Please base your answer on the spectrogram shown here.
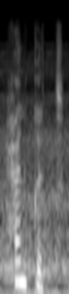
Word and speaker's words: حنقط: وبتتنطق تي تي تي الشعير وبتتنطق حنقط الثيران وبتتنطق كاو الطيور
